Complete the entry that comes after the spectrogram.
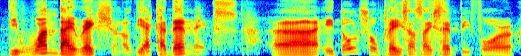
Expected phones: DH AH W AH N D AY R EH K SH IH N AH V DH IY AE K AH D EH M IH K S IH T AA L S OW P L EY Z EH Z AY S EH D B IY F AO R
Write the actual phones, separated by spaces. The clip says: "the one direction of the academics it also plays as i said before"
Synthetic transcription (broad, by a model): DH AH W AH N D AY R EH K SH IH N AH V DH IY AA K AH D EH M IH K S IH T AA L S OW P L EY S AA S AY S EH D B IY F AO R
